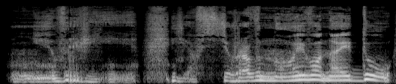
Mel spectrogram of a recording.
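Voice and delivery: menacing threat. A narrator's reading. Director warns the girl he will find the amulet, menacing. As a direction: stretch the threat out, building force. Villain's threat in the acted quarrel.

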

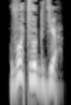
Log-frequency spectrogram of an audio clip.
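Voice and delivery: mildly angry, firm outburst; angry bark. A narrator's reading. Aik finding the two women, mildly angry bark. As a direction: confront them with a touch of anger. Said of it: "рявкнул на нас Айк, злой как чёрт".

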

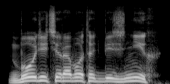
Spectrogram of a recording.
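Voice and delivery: ordinary delivery, nothing marked

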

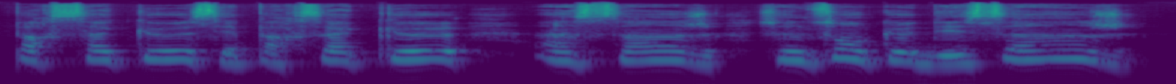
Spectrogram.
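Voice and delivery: very high, hilarious disbelief; high-pitched delighted outcry; amused exclaiming. A narrator's reading. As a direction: exclaim high, as if bursting with mirth. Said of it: "s'écria Joey en éclatant de rire".

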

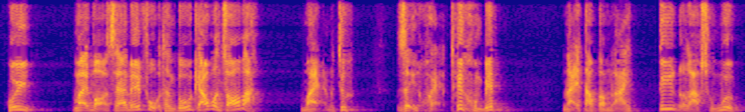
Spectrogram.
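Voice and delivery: high, fast shouting call across the yard; old man calling out loud and high. Acted. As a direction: bellow at the boy to come help. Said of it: "Tiếng của ông Lý gọi".

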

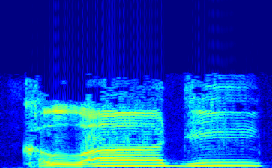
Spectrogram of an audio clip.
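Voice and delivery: high, urgent yell of a name; desperate shout. A narrator's reading. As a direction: shout it, fearing the worst. No answer, calls again louder.

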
